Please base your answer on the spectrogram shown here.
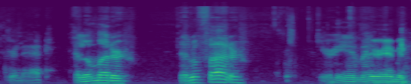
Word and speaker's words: Granette: So the Granite that's I would say that's pronounced Granette.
